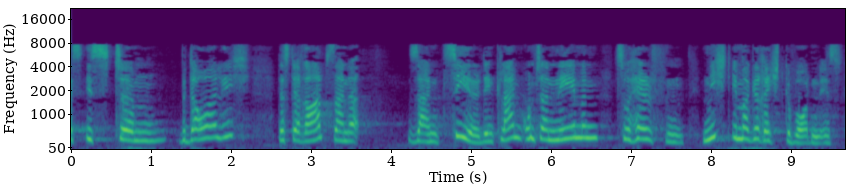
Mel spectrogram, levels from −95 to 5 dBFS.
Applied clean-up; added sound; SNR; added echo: none; none; none; none.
